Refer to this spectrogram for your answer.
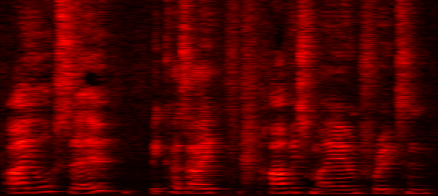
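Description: A high, sharp-toned voice at normal speed, with slight background noise, belongs to an older home cooking vlogger. She chats through a casual breakfast demonstration, narrating each step while she works, recorded by a camera across the counter in an echoey kitchen with clattering dishes.

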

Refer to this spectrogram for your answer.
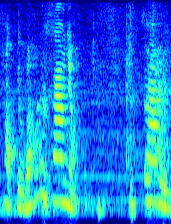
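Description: A woman teaching English to a class of children, asking questions loudly and scolding pupils who don't focus. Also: high-pitched, brisk, heavy background noise. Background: children chattering.

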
